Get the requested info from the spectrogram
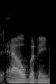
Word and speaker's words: Albany: Oh, it's Albany, mate. We're in WA now. – Is that? – Yeah. – Ah. – We always know when you're not from WA when you call it Albany, because we call it Albany.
